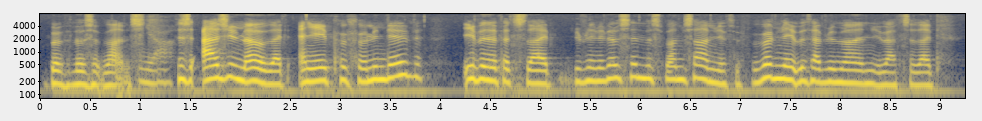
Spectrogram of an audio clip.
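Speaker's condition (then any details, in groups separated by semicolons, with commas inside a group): Oral cancer, partial glossectomy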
